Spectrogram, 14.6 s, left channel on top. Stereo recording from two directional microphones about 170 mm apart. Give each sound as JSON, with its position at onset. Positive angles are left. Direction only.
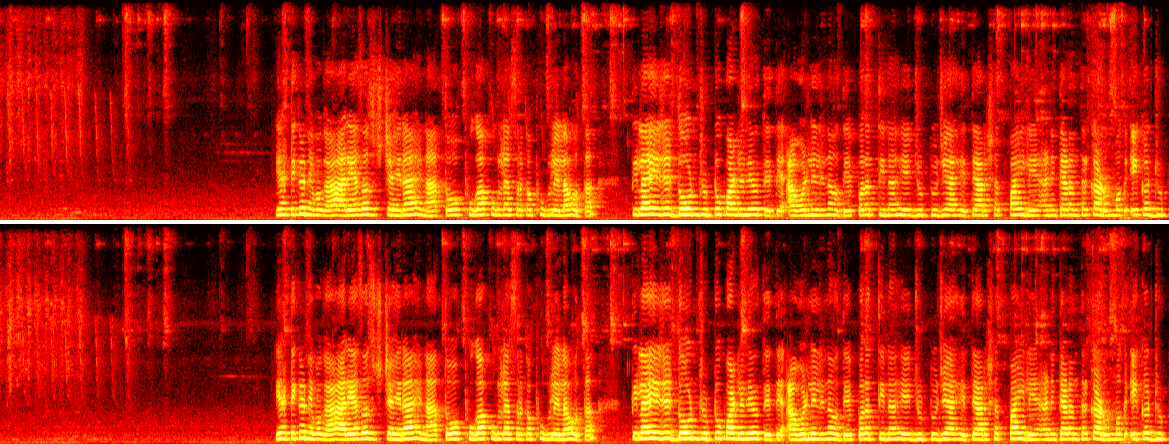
{"t": 3.4, "sound": "speech", "side_deg": -15}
